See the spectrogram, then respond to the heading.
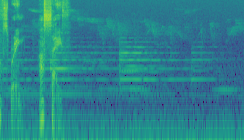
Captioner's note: bell ringing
